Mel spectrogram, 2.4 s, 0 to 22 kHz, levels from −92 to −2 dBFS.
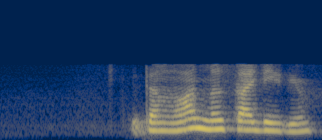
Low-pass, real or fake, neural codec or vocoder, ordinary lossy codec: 7.2 kHz; fake; codec, 16 kHz, 0.5 kbps, FunCodec, trained on Chinese and English, 25 frames a second; AAC, 16 kbps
